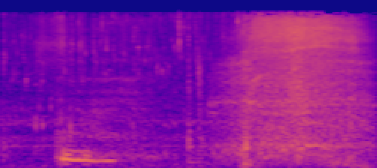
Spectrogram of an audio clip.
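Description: A kitchen tap runs hot water into a sink while dishes are washed, its steady rushing hiss swelling in the second half, with a few light knocks of dishes and a brief murmured voice near the start.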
